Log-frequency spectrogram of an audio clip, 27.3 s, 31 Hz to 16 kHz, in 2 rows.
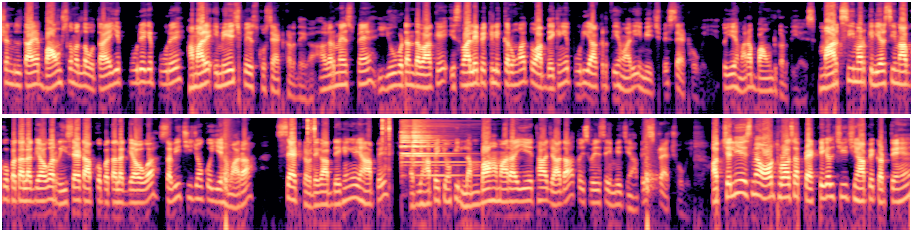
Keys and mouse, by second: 5.8 u, 17.8 middle click, 19.1 middle click, 24.0 middle click, 25.2-26.0 drag, 26.4 click.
